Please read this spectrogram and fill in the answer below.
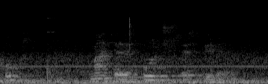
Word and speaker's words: Fuchs: Fuchs, mancha de Fuchs. Fuchs, lo llamamos Fuchs.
